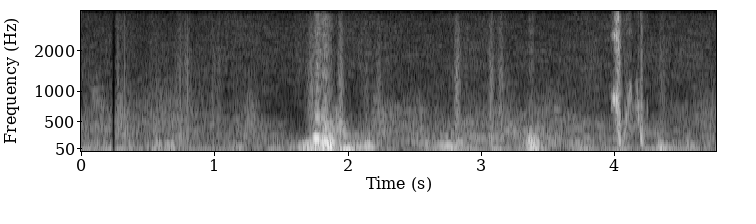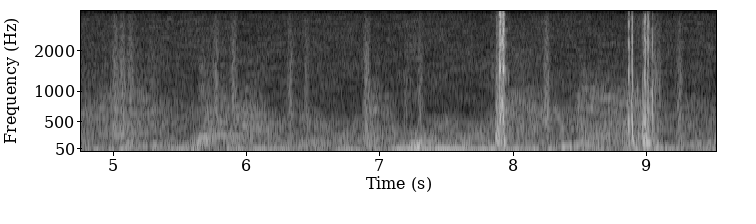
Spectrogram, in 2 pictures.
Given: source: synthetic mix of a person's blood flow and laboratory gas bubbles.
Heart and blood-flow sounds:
Doppler ultrasound of blood flow; subclavian vein
3.97-4.26 s: bubbles
7.84-7.98 s: bubbles
8.84-9.07 s: bubbles
From the record:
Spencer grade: 2 (many but less than half of the cardiac periods contain bubble signals, singularly or in groups); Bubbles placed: anywhere in the cardiac cycle

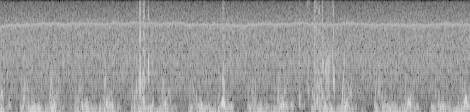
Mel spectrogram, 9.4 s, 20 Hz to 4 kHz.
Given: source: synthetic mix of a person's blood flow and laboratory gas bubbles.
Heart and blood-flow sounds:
Doppler ultrasound of blood flow; precordium
2.68-3.10 s: bubbles
5.96-6.72 s: bubbles
From the record:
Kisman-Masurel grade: 223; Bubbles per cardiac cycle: several, 3 to 8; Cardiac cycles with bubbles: 10 to 50%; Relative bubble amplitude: loud (0.450 to 0.775); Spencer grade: 2 (many but less than half of the cardiac periods contain bubble signals, singularly or in groups); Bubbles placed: only in the low amplitude regions of the cardiac cycle

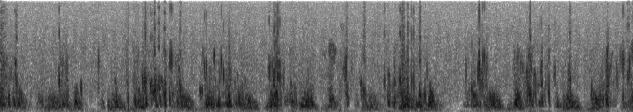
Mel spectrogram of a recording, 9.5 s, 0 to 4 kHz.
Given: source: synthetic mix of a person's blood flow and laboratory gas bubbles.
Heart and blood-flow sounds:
Doppler ultrasound of blood flow; precordium
0.00-0.30 s: bubbles
0.57-0.66 s: bubbles
0.84-1.04 s: bubbles
1.17-1.25 s: bubbles
1.45-1.51 s: bubbles
1.70-1.83 s: bubbles
1.87-1.92 s: bubbles
1.98-2.08 s: bubbles
2.10-2.75 s: bubbles
2.96-3.77 s: bubbles
3.98-4.72 s: bubbles
4.81-5.30 s: bubbles
5.38-5.52 s: bubbles
5.74-6.44 s: bubbles
6.95-7.32 s: bubbles
7.68-8.35 s: bubbles
8.50-8.61 s: bubbles
8.83-8.91 s: bubbles
8.95-9.50 s: bubbles
From the record:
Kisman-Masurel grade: 243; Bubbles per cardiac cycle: several, 3 to 8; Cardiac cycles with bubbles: 100%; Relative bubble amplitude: loud (0.450 to 0.775); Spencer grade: 3 (all of the cardiac periods contain showers or single bubble signals, but not dominating or overriding the cardiac motion signals); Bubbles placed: anywhere in the cardiac cycle

